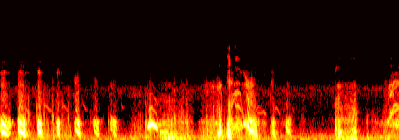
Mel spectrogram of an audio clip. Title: Coughing in so much pain!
